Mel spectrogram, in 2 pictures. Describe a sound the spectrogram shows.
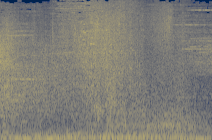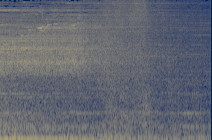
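A triumphant game fanfare swells and then slowly fades.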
